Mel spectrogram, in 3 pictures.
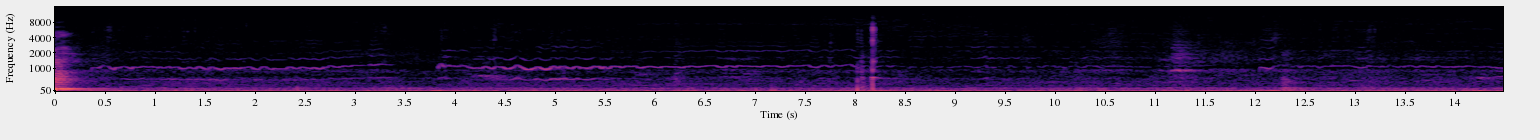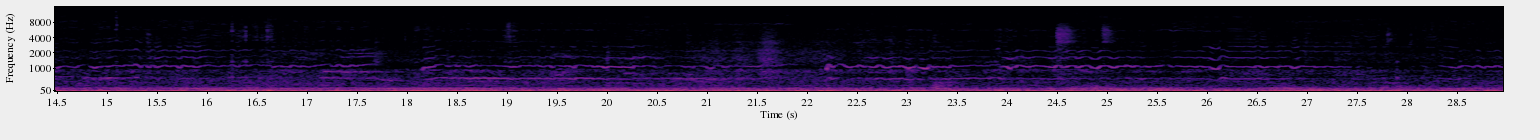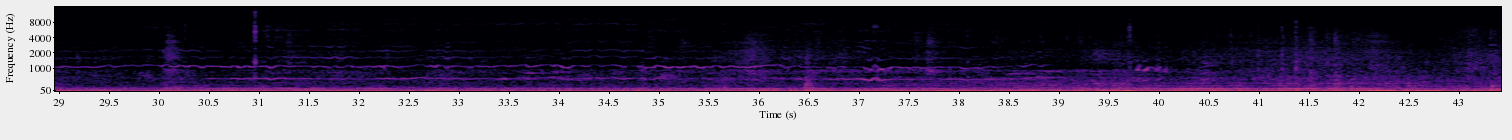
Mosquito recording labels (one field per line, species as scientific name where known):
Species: Anopheles funestus s.s.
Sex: female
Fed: unfed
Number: one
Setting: cup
